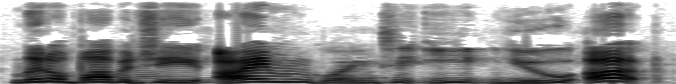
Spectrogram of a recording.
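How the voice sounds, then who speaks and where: A woman voicing a greedy, boastful storybook tiger, drawing her words out slowly and smugly. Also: high-pitched, expressive, bright, forceful tone, voice pushed up, full character voice. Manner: slow, drawn-out and smug. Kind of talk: storybook read-aloud.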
